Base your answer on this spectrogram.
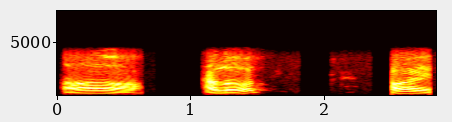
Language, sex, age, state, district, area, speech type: Assamese, male, 30-45, Assam, Goalpara, urban, conversation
